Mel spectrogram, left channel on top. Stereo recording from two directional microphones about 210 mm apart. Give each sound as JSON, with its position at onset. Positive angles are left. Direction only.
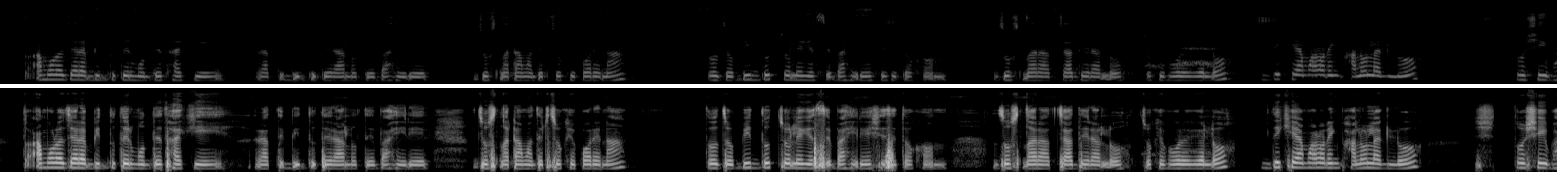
{"t": 0.2, "sound": "speech", "side_deg": -45}
{"t": 9.0, "sound": "speech", "side_deg": -40}
{"t": 10.1, "sound": "speech", "side_deg": -55}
